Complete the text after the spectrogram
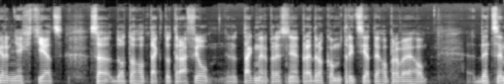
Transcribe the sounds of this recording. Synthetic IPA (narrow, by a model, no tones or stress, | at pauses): ɛɾɲɛxcɪat͡ssad̪ɔt̪ɔɦɔt̪akt̪ɔt̪ɾafilʒɛt̪aɡmɛɾpɾɛsɲɛpɾɛd̪ɾɔkɔmt̪ɾit͡sɪat̪ɛɦɔpr̩ʋɛːɦɔ | d̪ɛt͡sɛ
